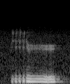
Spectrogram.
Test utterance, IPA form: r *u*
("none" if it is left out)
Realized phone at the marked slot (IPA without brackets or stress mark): y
